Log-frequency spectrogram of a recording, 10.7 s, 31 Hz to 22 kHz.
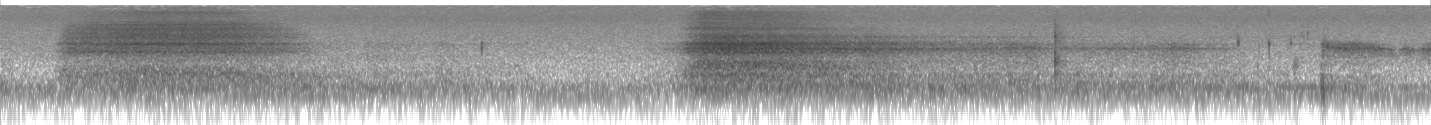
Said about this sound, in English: Let's breathe in and know that we're breathing in for 3. Deep belly breaths and breathe out for 6. Know you're breathing out.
